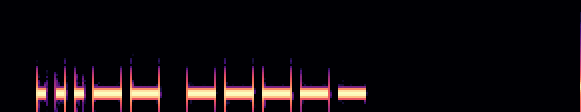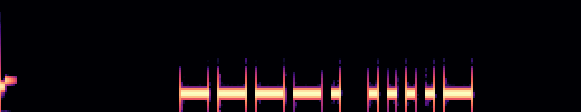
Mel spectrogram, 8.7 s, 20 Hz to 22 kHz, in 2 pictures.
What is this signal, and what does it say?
Morse code, heard as a keyed tone, about 17 wpm, 700 Hz. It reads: 30 94
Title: Numbers - 2-Digit 17wpm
